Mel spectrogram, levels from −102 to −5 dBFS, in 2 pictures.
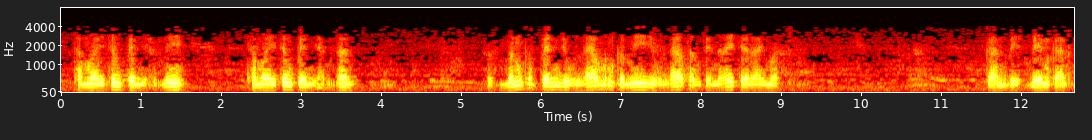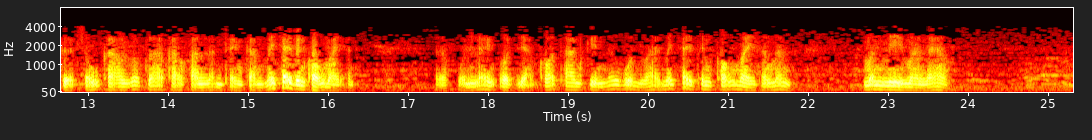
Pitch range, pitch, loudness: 100-115 Hz, 110 Hz, -19 LUFS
